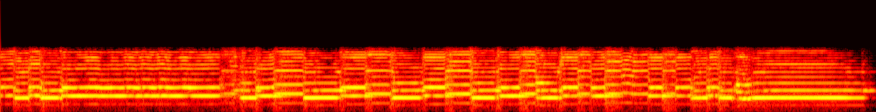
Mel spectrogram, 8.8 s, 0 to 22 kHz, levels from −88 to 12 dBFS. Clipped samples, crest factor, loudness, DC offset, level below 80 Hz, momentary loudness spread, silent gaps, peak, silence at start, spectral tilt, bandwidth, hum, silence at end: under 0.1%; 10 dB; -15 LUFS; under 0.1%; -64 dBFS; 3 LU; none; -4 dBFS; 0 s; 2.5 dB/octave; 3.9 kHz; none; 0 s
